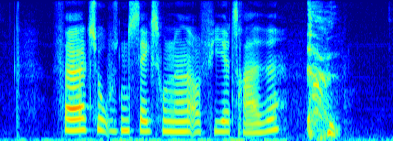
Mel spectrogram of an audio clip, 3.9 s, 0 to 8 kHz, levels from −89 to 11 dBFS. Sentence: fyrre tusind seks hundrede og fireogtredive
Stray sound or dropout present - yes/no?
yes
